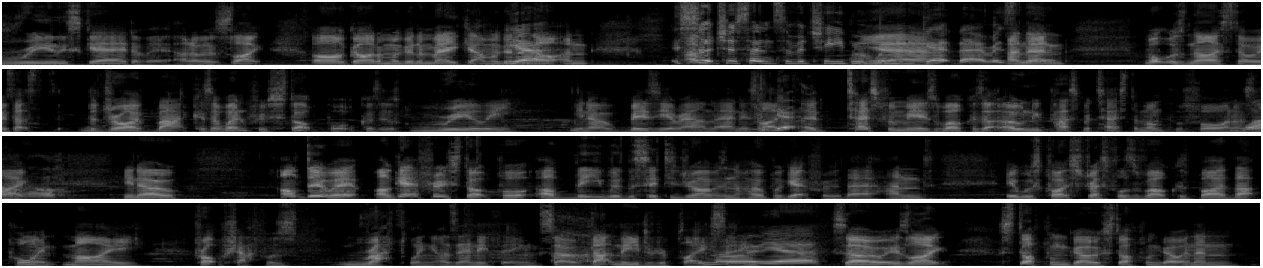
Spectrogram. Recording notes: All recorded from my 1968 Morris Minor, Peggy.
